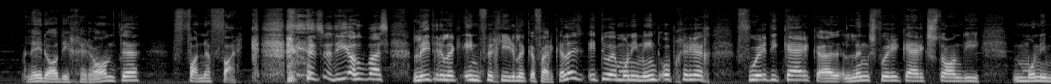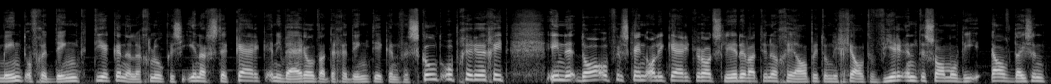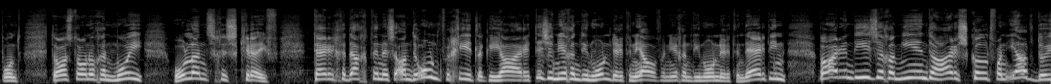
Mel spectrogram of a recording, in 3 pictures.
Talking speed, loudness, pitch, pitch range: 180 wpm, -19 LUFS, 190 Hz, 160-230 Hz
